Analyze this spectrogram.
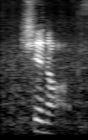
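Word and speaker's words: CHNOPS: you but when i learned this i learned chinops and that's a pretty standard acronym this is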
